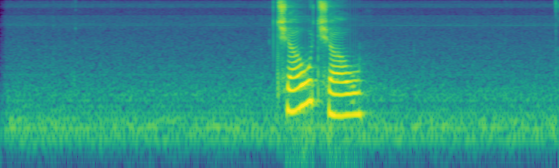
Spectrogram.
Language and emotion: Russian, neutral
